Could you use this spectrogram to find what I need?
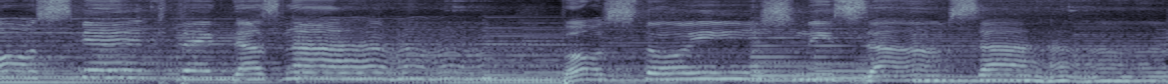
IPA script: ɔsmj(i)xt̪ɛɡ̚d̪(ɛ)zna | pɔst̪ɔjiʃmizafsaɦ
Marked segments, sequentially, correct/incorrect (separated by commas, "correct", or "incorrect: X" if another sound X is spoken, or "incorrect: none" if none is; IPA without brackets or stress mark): incorrect: ɛ, incorrect: a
